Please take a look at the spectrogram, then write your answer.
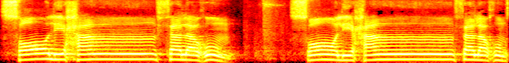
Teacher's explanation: İxva demək nun səsinin 1/3 fənin məxrəcində gizlədiləcək. Burada fənin məxrəci yuxarı üst dişlə alt dodağın arasında olacaq. Nun hərfi də, bax, nun səsi də bu fədə gizlədiləcək.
